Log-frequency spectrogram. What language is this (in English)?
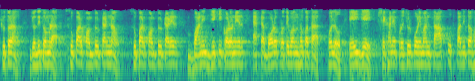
Bangla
